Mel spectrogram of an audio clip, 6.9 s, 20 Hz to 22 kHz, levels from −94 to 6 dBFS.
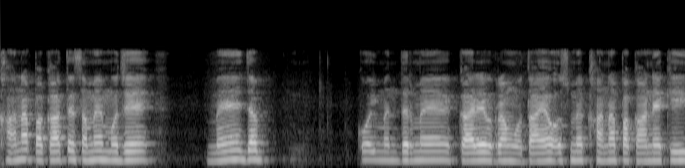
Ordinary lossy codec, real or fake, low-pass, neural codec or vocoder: none; real; 7.2 kHz; none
